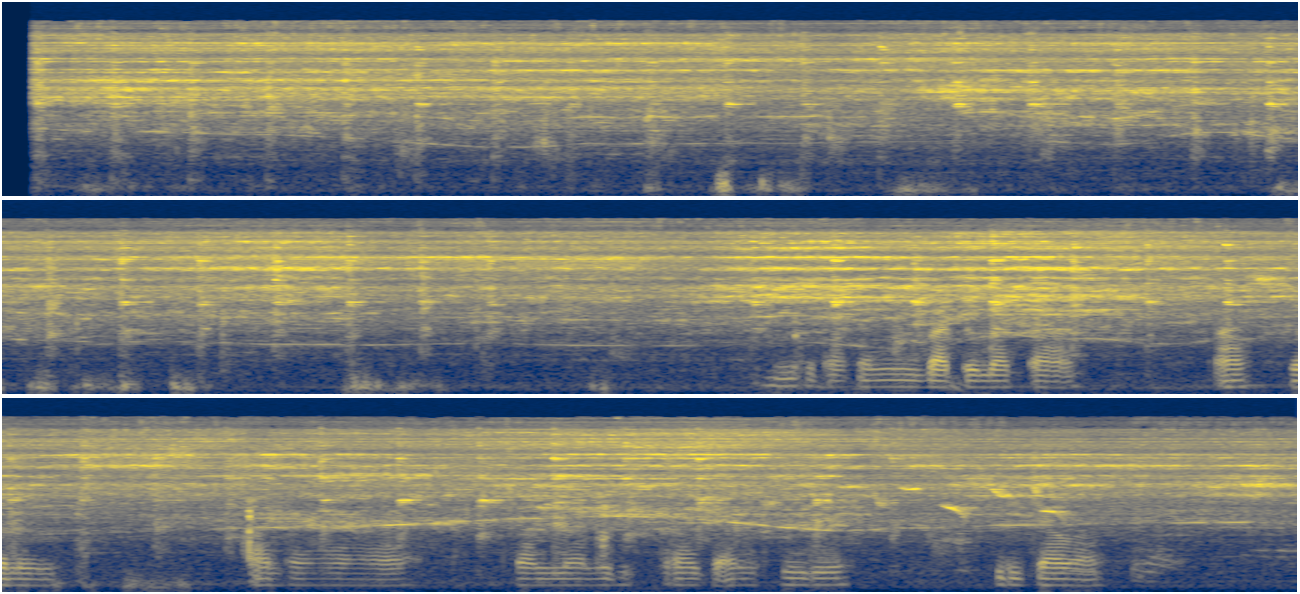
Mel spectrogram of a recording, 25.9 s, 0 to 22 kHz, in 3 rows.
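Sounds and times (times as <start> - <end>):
insect chirring: 0.4 - 25.9.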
